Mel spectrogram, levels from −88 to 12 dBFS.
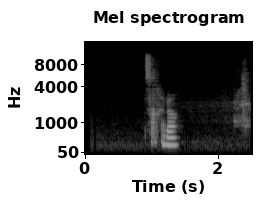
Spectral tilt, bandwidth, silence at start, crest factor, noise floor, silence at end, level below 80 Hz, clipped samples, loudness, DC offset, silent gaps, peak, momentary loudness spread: -4 dB/octave; 11 kHz; 0.9 s; 22 dB; -69 dBFS; 0.05 s; -88 dBFS; under 0.1%; -34 LUFS; under 0.1%; none; -16 dBFS; 16 LU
